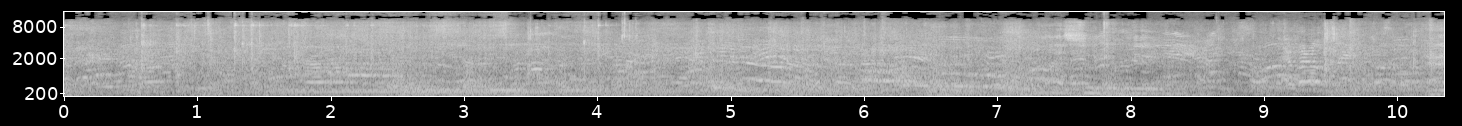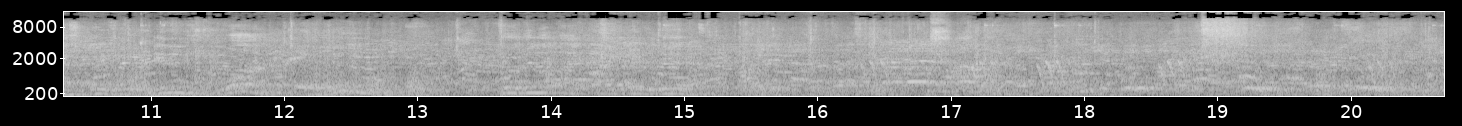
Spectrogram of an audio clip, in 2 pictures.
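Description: Bodies thud heavily onto a wrestling ring's mat.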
